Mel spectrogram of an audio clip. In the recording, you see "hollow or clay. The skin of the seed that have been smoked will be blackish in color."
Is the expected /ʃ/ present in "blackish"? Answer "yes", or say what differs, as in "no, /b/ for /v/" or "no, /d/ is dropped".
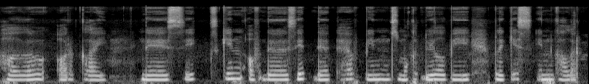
no, /s/ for /ʃ/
